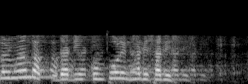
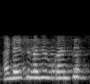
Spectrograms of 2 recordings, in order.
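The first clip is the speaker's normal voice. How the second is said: jealous challenge; 6 semitones higher, 5 dB louder, much faster than usual. Retold or imitated. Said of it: "Aisyah cemburu dan marah".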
